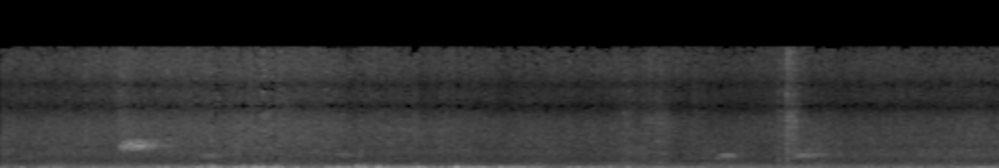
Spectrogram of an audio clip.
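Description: Wind blows outdoors in gusts, rumbling against the microphone.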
